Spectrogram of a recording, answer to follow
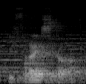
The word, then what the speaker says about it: Die Vrystaat: I pronounce it, but how do I pronounce Free State? In Afrikaans? Yeah. Die Vrystaat.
